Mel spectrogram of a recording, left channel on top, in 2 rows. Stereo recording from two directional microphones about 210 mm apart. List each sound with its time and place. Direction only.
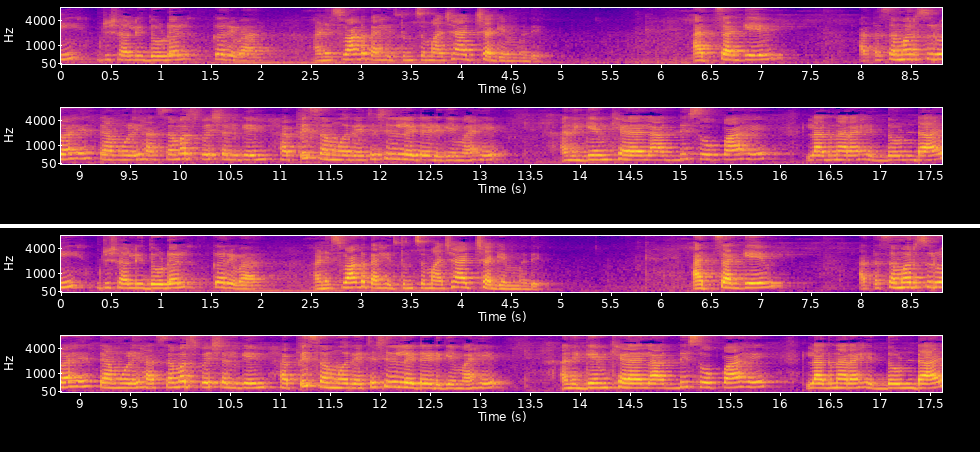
0.0 s a woman's voice: 50° right (ahead or behind)
6.3 s a woman's voice: 60° right (ahead or behind)
8.3 s a woman's voice: 60° right (ahead or behind)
